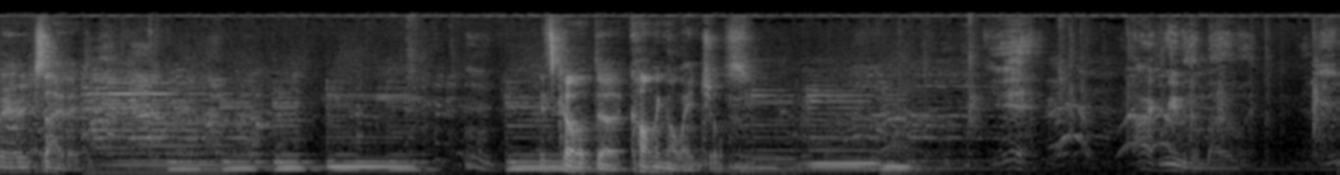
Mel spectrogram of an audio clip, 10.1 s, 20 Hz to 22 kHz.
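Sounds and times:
guitar chord strummed: 3.8 - 4.4.

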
